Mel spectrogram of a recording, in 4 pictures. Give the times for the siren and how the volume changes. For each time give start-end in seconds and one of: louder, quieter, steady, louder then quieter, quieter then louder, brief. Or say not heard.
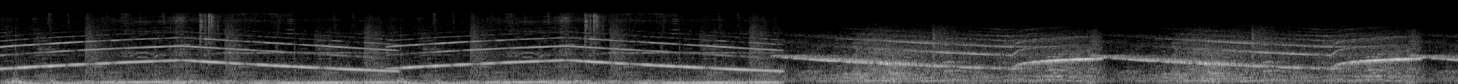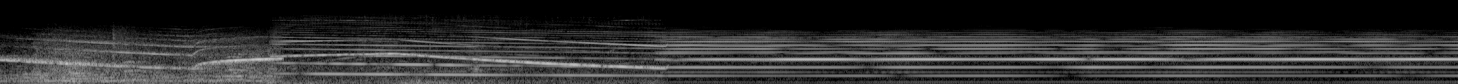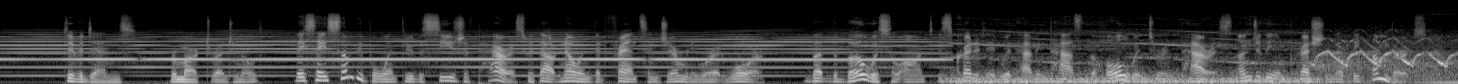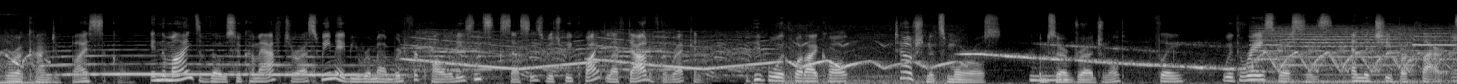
0.0-58.2 steady.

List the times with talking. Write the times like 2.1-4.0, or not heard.
29.8-58.2.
